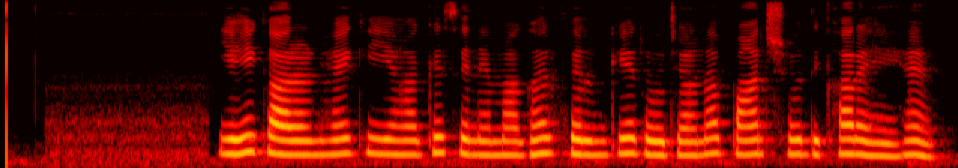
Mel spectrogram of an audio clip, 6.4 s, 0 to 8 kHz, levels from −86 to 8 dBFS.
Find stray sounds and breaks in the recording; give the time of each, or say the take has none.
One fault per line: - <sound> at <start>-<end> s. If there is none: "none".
none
